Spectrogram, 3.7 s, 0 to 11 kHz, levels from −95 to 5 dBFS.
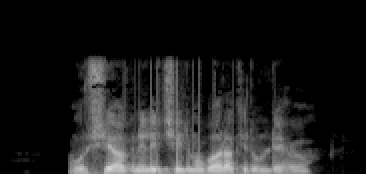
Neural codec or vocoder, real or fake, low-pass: none; real; 7.2 kHz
